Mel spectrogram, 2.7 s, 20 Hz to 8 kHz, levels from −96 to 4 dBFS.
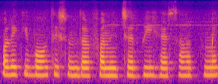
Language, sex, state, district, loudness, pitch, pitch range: Hindi, female, Punjab, Pathankot, -18 LUFS, 240 Hz, 235-245 Hz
